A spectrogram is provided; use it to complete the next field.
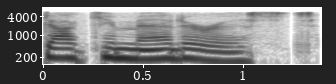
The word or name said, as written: documentarist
